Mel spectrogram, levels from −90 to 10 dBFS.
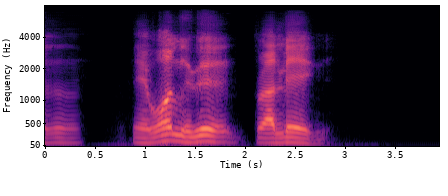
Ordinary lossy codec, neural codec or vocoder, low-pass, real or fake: AAC, 48 kbps; codec, 16 kHz, about 1 kbps, DyCAST, with the encoder's durations; 7.2 kHz; fake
